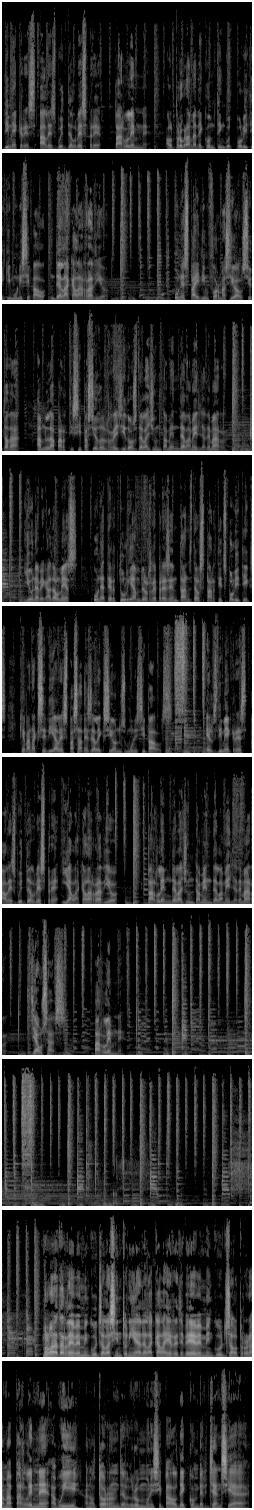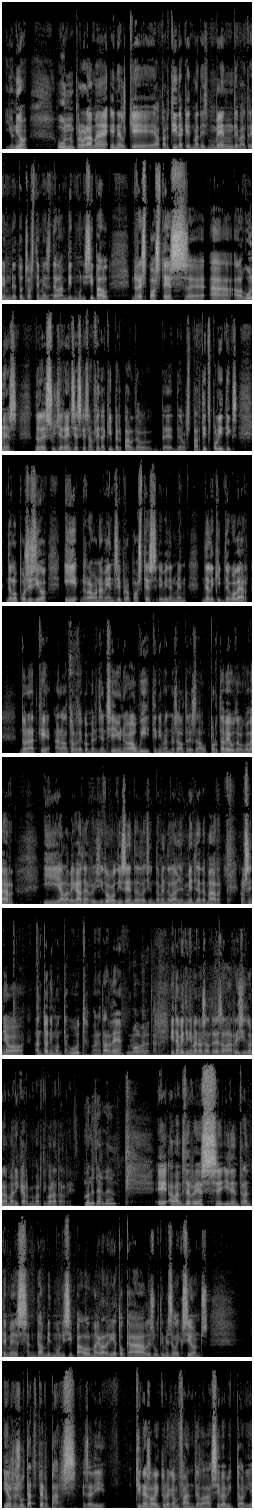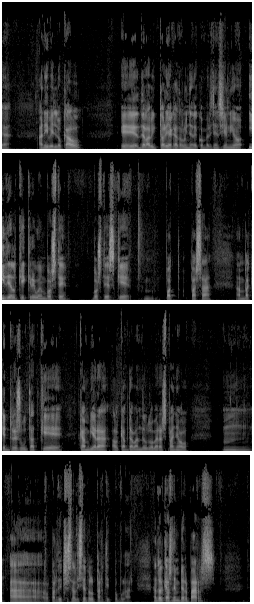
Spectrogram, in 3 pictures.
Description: Antoni Montagut i M Carme Martí, regidors del Grup Municipal de CiU han participat avui al programa Parlem-ne.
